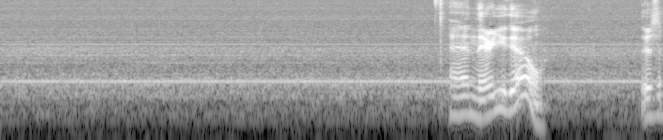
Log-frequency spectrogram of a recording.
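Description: A monitor hums steadily.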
